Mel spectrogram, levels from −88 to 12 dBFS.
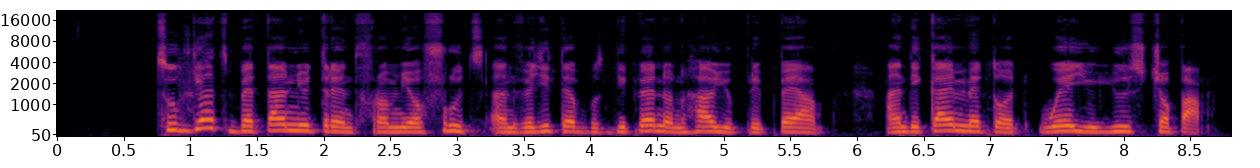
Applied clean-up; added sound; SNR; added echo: neural mask model DeepFilterNet 3.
